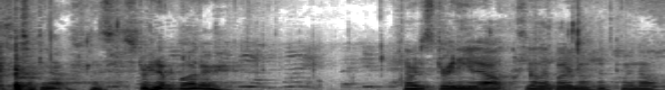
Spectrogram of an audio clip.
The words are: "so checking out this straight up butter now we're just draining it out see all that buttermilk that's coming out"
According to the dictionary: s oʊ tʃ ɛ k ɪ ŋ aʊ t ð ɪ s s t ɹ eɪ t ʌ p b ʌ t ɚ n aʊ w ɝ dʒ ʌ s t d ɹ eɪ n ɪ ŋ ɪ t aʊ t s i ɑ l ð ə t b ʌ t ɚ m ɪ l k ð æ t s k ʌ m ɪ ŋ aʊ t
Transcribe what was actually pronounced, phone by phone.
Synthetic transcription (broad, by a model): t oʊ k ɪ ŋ aʊ t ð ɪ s s t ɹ eɪ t ʌ p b ʌ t ɚ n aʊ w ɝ dʒ ʌ s t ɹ eɪ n ɪ ŋ ɪ t aʊ t s i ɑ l ð ə t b ʌ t ɚ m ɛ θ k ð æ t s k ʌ ɪ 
